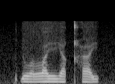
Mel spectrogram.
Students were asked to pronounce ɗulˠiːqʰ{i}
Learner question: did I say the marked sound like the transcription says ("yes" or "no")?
yes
